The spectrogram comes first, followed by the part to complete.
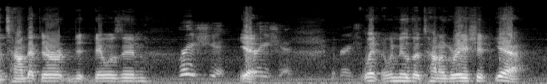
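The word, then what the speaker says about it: Gresit: And it was cool, like how the angry mob of how you pronounce that town name again? Gilshit. Angry mob. No, the town that they was in. Gray shit.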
